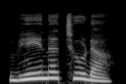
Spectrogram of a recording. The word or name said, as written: ಭೇನಚೂಡ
